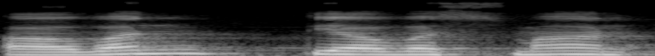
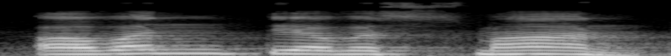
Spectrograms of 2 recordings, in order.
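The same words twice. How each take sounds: The two takes are said the same way.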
